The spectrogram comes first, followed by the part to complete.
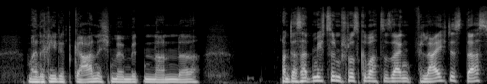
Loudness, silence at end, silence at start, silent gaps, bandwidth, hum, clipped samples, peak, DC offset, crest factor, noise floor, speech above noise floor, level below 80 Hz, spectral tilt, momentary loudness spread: -20 LUFS; 0 s; 0.3 s; none; 15.5 kHz; none; under 0.1%; -2 dBFS; under 0.1%; 18 dB; -55 dBFS; 36 dB; -54 dBFS; -6 dB/octave; 4 LU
